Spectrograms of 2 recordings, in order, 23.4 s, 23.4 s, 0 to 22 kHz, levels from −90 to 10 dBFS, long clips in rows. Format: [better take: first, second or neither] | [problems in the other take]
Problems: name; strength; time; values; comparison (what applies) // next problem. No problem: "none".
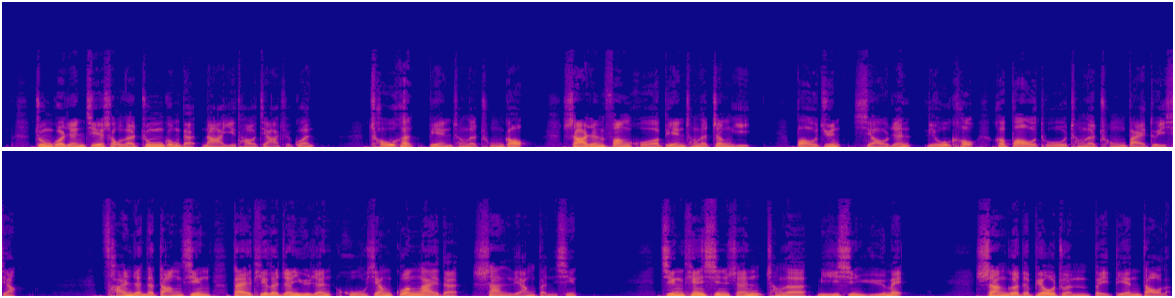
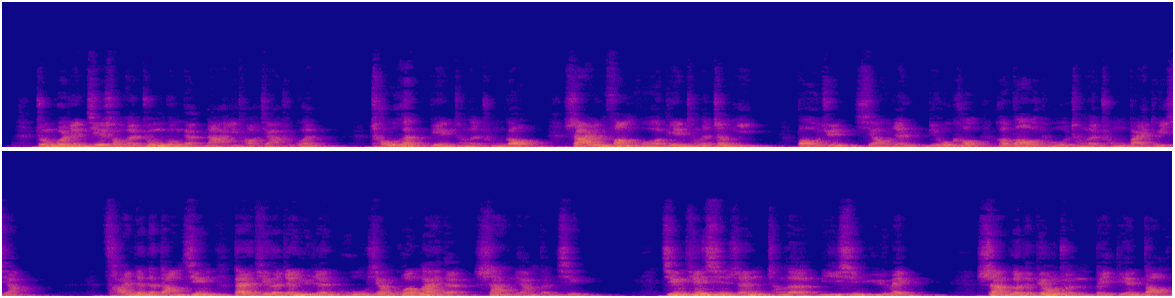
first | off-mic speech; far // room echo; noticeable; dies away in 0.6 s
